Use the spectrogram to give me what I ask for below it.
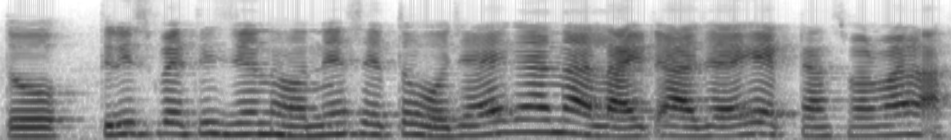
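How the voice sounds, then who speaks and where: A woman's voice: medium pitch, fairly even intonation, moderate pace, a bit bright, natural voice. A woman voicing a patient, put-upon young daughter-in-law who speaks meekly and pleads. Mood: polite.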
